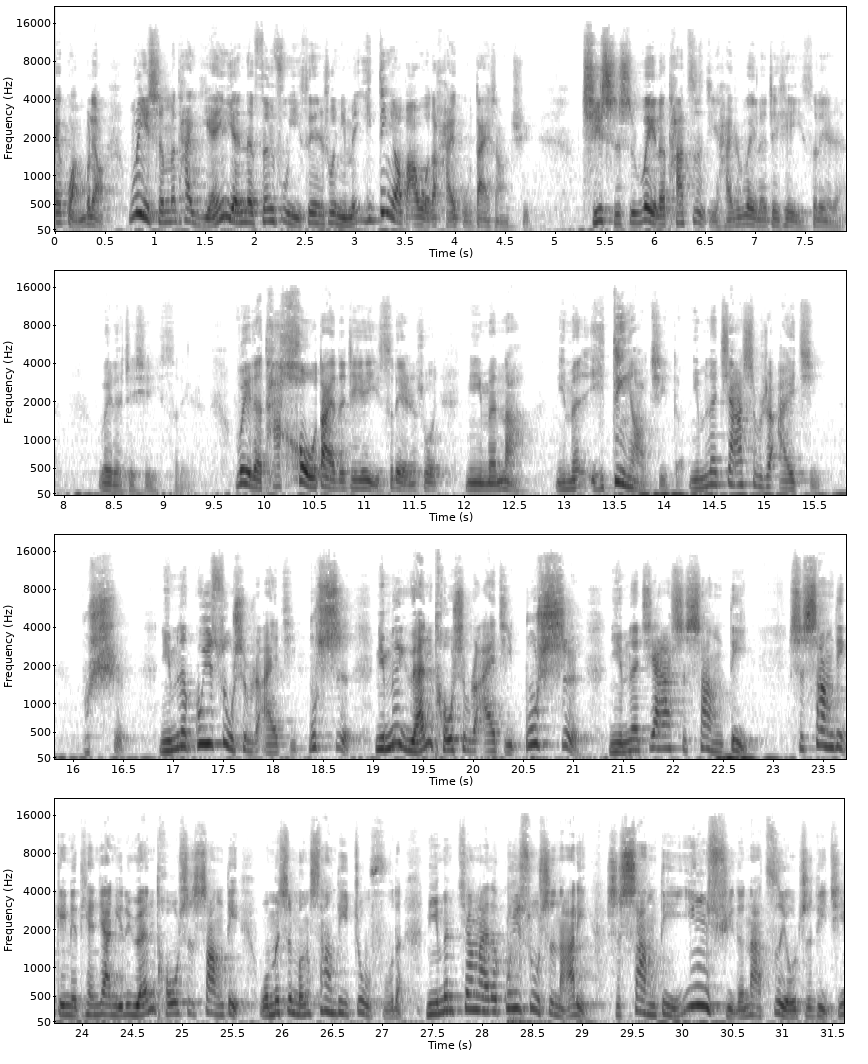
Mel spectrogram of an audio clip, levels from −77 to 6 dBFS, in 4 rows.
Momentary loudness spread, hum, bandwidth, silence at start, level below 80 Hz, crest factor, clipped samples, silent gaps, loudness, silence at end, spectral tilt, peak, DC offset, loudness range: 14 LU; none; 16 kHz; 0 s; -48 dBFS; 20 dB; under 0.1%; none; -20 LUFS; 0 s; -3.5 dB/octave; 0 dBFS; under 0.1%; 5 LU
